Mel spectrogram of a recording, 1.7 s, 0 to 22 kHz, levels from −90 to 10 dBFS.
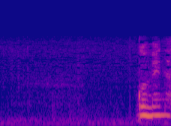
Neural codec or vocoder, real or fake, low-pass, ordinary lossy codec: none; real; none; none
